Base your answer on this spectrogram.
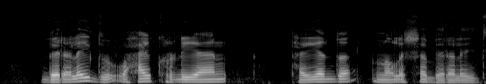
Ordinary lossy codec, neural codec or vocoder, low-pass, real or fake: none; none; none; real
